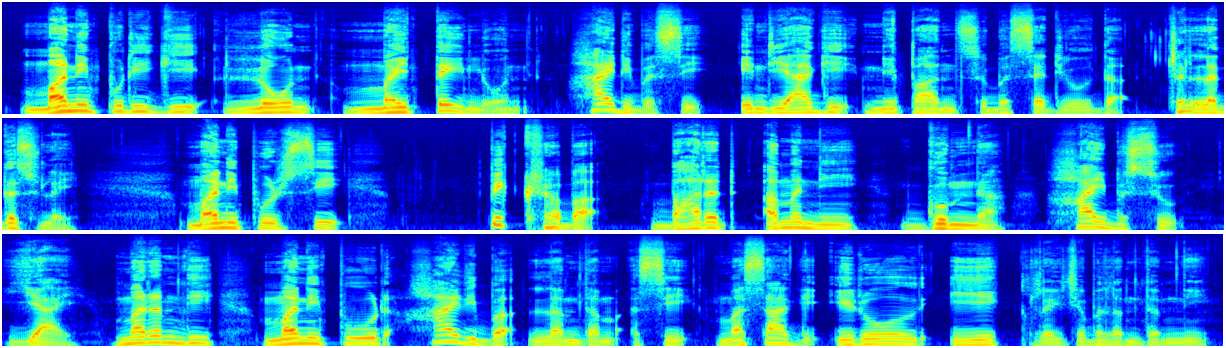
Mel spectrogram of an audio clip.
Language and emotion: Manipuri, neutral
